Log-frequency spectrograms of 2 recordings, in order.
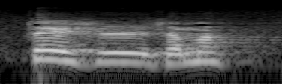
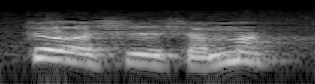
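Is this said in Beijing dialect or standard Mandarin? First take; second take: Beijing dialect; standard Mandarin. First: It is said with a Beijing dialect pronunciation. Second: It is said in standard Mandarin pronunciation. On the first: "你要用北京话说，就跟这不一样了" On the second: "用普通话说最好懂了"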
